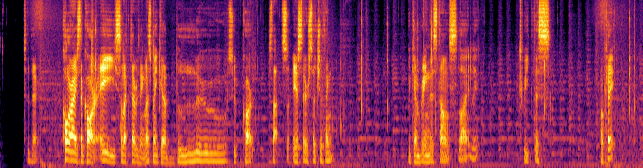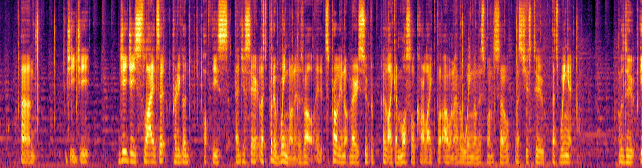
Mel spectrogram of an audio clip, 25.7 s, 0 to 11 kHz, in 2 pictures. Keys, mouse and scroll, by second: 0.0 click, 0.9 scroll down 3, 1.2 middle click, 1.5 a, 1.8 middle click, 2.8 g, 4.9 middle click, 5.1 scroll up 2, 5.7 click, 6.0 middle click, 6.4 scroll down 2, 6.6 middle click, 6.9 2, 7.2 click, 7.7 shift+click, 8.2 click, 8.5 middle click, 9.4 click, 10.6 1, 10.8 click, 11.4 click, 12.3 3, 12.4 middle click, 12.9 2, 13.1 click, 13.5 shift+click, 13.8 g, 15.8 1, 16.1 click, 16.3 g, 17.5 middle click, 18.0 2, 18.4 3, 18.5 click, 19.4 middle click, 19.9 2, 20.2 1, 20.3 click, 20.8 click, 21.3 3, 21.7 click, 22.0 shift+click, 22.2 shift+click, 22.5 middle click, 23.1 shift+middle click, 23.5 middle click, 24.2 shift+middle click, 24.5-25.0 scroll up 1, 25.3 e.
